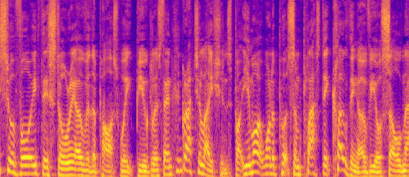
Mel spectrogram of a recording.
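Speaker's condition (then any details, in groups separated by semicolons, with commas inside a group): No condition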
